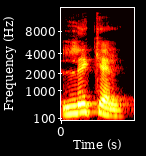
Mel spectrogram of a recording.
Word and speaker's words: lesquelles: By the way, the pronunciation of the two plurals is lesquels. It's exactly the same.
